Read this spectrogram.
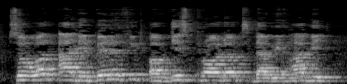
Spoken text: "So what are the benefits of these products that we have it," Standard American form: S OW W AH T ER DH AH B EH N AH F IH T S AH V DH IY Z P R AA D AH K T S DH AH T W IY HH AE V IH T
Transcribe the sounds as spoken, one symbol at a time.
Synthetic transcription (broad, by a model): S OW W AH T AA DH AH B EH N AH F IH T AH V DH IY S P R AA D AH K T S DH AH T W IY HH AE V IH T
